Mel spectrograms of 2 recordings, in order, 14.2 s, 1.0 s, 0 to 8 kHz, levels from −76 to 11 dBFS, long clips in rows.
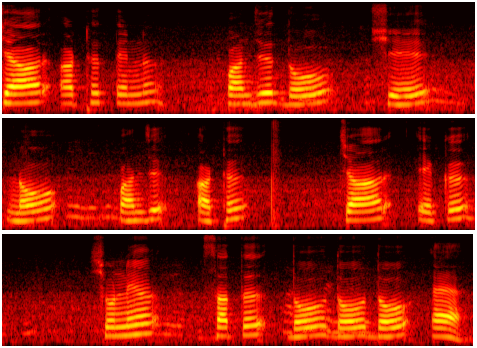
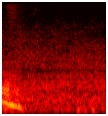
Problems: constant background noise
